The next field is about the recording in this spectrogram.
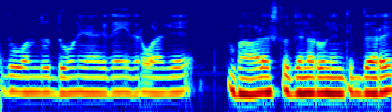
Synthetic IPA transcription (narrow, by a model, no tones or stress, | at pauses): id̪uond̪ud̪ʱuːɳijaːɡid̪e̞id̪ɐɾɐ̰ɔ̰ɭɐɡe̞ | bʱaːɭɐʂʈud͡ʒɐnɐɾunint̪id̪ːaːɾe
